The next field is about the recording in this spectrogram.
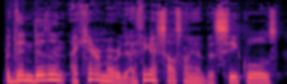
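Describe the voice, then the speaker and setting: A man's voice: a little high, rapid-fire, dark tone. A man hosting a casual podcast, friendly and chatty, laughing easily and sometimes losing his words. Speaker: podcast host. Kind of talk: casual chat.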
